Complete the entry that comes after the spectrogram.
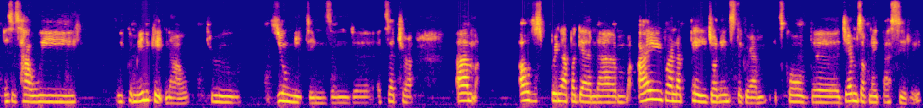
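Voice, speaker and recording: A woman's voice: medium pitch, a little slow, husky, rough recording. A woman from Fiji with a Fijian accent, whose first language is Fijian, speaking as a panelist in a community discussion over a video call, thoughtful and hesitant with many filler sounds.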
